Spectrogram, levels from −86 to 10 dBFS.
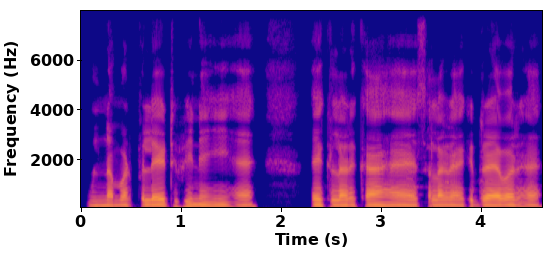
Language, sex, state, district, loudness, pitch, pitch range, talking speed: Hindi, male, Bihar, Begusarai, -19 LUFS, 95 Hz, 95-105 Hz, 195 wpm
